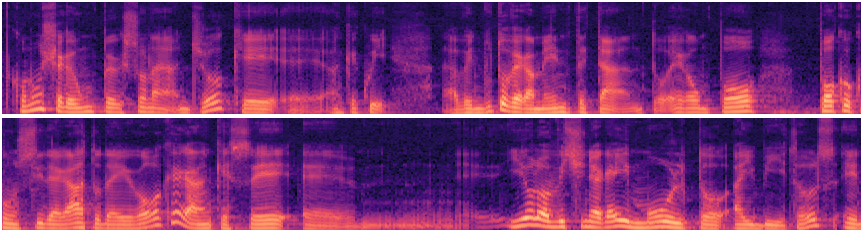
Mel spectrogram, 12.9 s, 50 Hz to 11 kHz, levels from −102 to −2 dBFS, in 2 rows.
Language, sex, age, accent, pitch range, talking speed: Italian, male, 40-59, native, 105-130 Hz, 130 wpm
